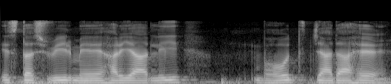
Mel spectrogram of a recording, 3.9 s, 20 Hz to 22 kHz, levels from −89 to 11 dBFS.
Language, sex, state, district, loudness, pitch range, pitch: Hindi, male, Arunachal Pradesh, Lower Dibang Valley, -17 LUFS, 100-110 Hz, 105 Hz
